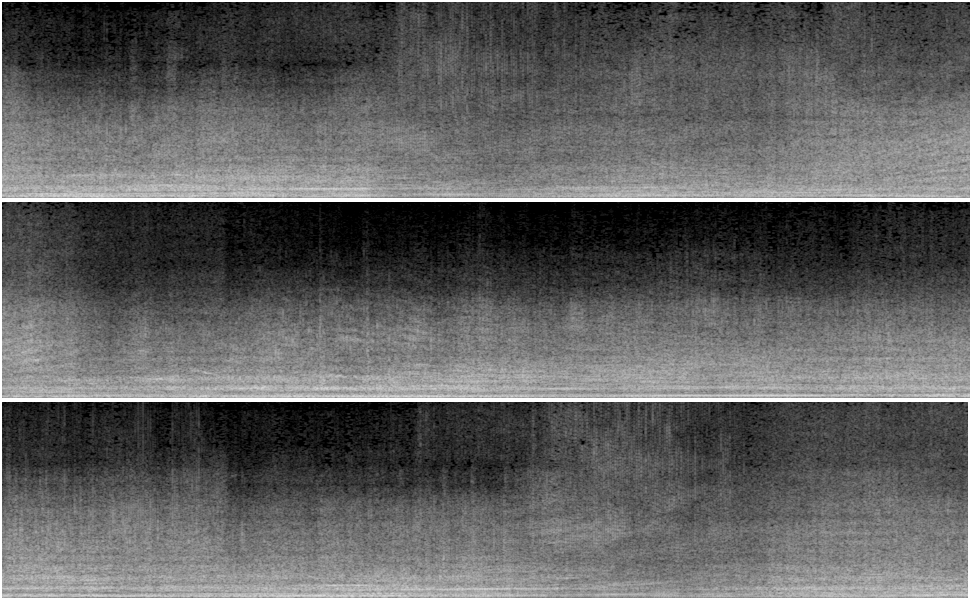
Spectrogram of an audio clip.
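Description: A pack of hobby-class pickup race trucks running at speed together, several engines at once. The sound swells and eases as the pack goes by, dropping off briefly about four seconds in and again near the end.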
